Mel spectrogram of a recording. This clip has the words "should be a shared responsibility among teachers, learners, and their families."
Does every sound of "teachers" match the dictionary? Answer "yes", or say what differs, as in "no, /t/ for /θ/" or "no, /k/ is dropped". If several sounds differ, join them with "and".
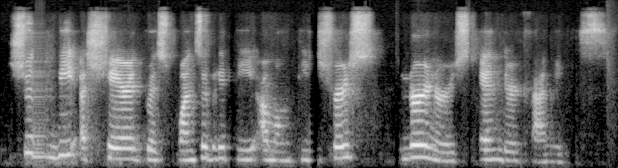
no, /s/ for /z/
